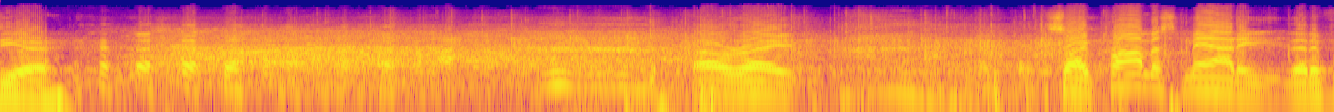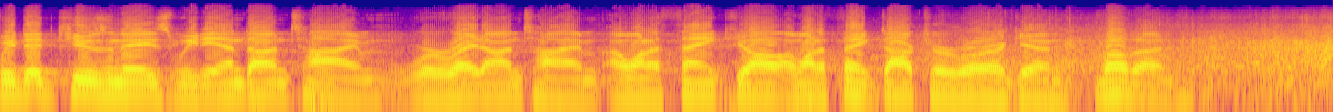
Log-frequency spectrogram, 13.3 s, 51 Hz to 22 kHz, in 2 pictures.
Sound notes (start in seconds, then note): 11.6 applause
